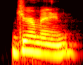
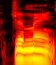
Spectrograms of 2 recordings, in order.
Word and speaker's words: Germain: Germain. Germain. See, I was kind of confused on that because I know a lot of Germains, but it has an E at the end. So I wasn't Yeah. knowing if it was Yeah. like Liz Germain. Germain Dupree. That's how you can remember it.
